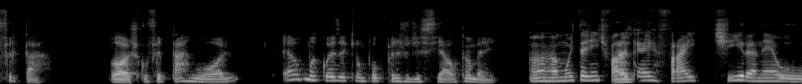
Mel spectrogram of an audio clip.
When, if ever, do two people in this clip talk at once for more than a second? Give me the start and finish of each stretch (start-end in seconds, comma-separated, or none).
none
